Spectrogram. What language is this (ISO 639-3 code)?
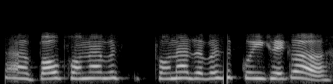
mni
